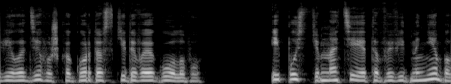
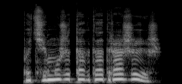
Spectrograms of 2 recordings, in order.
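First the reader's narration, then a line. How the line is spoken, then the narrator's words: Whispered question. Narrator (Russian): поинтересовался шепотом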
